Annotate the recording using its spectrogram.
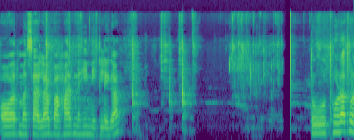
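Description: Hands rub and squeeze dry flour in a metal bowl with a soft rustle.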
